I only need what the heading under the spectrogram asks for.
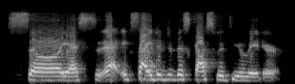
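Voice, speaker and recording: A woman's voice: mid-range voice, steady tone, normal speed, no echo, low-quality recording. A woman in her twenties, originally from India, introducing herself as a student fluently, with small fillers. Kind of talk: self-introduction.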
